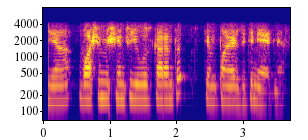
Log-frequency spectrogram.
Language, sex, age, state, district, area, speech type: Kashmiri, male, 45-60, Jammu and Kashmir, Anantnag, rural, conversation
